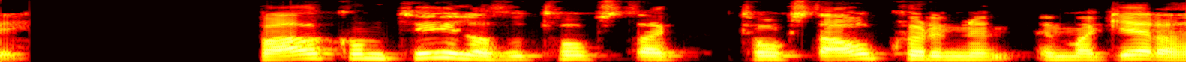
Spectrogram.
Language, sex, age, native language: Icelandic, male, 40-49, Icelandic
